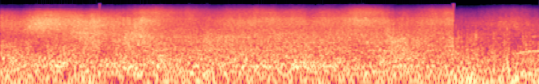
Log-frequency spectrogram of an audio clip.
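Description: Wind buffeting the microphone, mixed with the rush of water along the hull of a power boat running at speed across flat sea: a loud, steady roar.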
